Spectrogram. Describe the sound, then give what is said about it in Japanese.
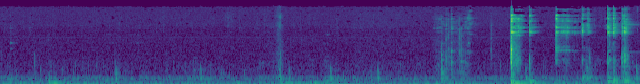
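After a few seconds of quiet, low bubbling hum, a glass coffee siphon heated by an alcohol lamp, with brewed coffee draining down from the top, gives several sharp, bright clinks in quick succession, ringing glass-on-glass knocks with no talking. “コーヒー入れながら録音テスト”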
